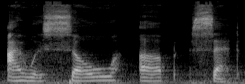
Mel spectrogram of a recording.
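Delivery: very slow, stretched-out words; slow, emphatic dismay; drawn-out dismay. Real, not acted. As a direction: drag out every word to stress the letdown. Recounting finding the rug gone.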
